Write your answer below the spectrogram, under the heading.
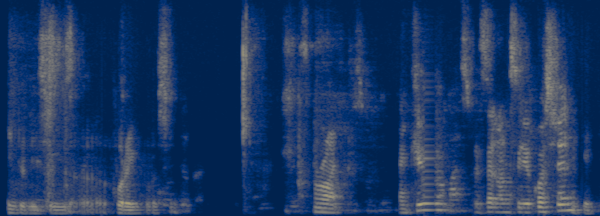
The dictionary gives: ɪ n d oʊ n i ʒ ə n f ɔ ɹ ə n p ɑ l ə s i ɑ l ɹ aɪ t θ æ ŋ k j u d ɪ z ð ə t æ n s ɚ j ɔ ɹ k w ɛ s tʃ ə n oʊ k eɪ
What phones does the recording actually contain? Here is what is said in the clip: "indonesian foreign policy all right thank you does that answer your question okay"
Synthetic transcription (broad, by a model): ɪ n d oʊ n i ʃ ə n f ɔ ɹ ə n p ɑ ə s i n ɹ aɪ t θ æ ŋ k j u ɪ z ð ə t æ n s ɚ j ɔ k w ɛ s tʃ ə n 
